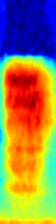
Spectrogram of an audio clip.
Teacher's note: hacemos uso de dos sonidos, uno gutural k, más uno sibilante, ts, que juntos suena x. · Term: doble gutural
